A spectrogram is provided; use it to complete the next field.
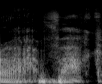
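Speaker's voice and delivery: quiet put-on whisper. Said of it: "saying kind of in a whisper".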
